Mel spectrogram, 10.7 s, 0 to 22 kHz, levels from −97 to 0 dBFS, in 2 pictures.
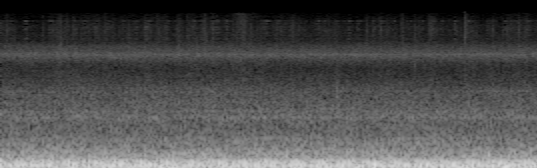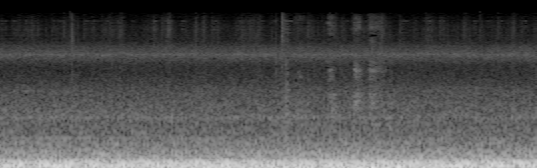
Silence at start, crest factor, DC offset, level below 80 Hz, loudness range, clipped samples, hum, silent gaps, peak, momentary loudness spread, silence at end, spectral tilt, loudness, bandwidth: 0 s; 12 dB; under 0.1%; -22 dBFS; 1 LU; under 0.1%; none; none; -6 dBFS; 1 LU; 0 s; -8.5 dB/octave; -23 LUFS; 7.6 kHz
